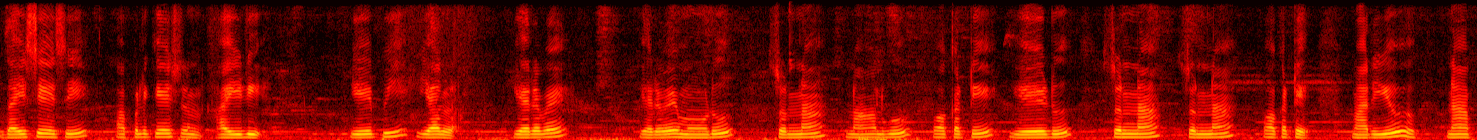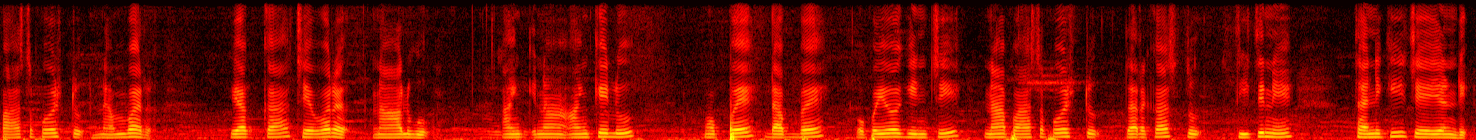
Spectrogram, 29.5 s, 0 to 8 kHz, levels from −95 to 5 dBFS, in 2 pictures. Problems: background sounds at intervals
